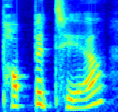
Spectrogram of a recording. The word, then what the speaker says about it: puppeteer: That man is a puppeteer. Not a puppeteer. He's a puppeteer.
